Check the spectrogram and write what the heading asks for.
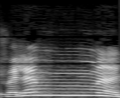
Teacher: falamma dengung dua harakat wajibal gunnah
